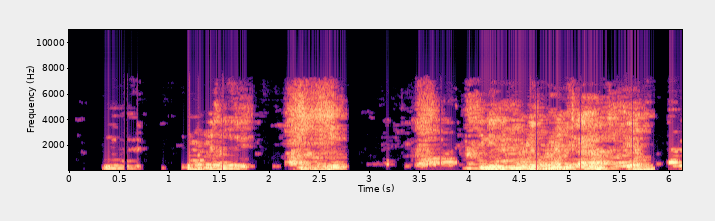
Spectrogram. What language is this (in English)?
Swahili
